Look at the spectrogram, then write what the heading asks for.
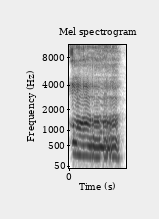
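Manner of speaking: loud disgusted ugh; disgusted groan. Real, not acted. Disgusted at reading cringe fic.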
